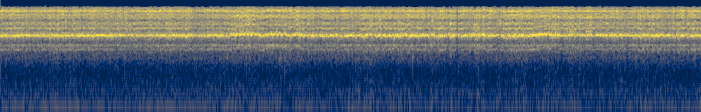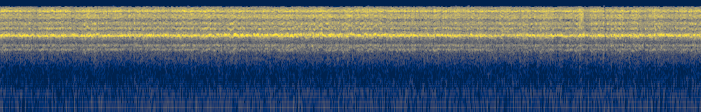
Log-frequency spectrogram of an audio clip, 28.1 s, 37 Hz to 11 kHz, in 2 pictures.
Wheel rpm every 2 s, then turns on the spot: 230, 230, 230, 230, 230, 230, 230, 240, 230, 230, 230, 240, 230, 230.
none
